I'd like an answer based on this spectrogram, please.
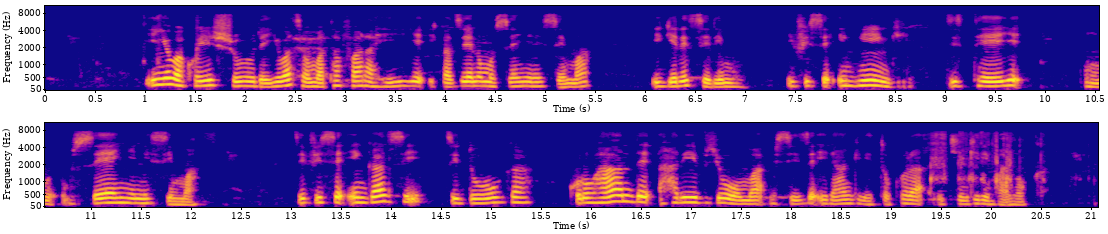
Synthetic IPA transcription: ḭɲuβakʰo̞jeʃuːɾe̞juːβat͡se̞mumatafaɾaɦije̞ʔikazijenumuse̞ɲenisima | iɡe̞ɾe̞t͡seɾimŋe | ifise̞̰ʔiŋ̥hiːŋɡi | z̥itʰe̞ːje̞ | βuse̞ɲinisima̰ | z̥ifise̞ʔiŋɡazi | z̥iduːɡa | kuɾuɦaːnde̞haɾivjuːmaβisize̞̰ʔiɾaːŋɡiɾitukuɾa̰ɾḭkʰiːŋɡiɾimha̰nukʰḁ

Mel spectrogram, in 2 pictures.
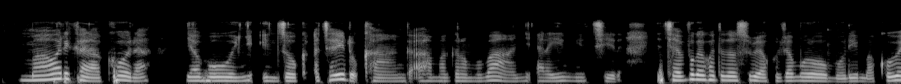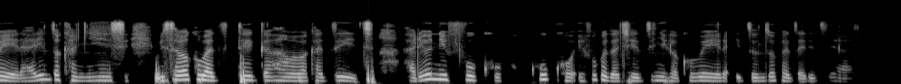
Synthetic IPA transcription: mawaɾikʰaɾakʰo̞ɾa | jaβoːɲe̞ʔinzo̞kḁʔtaɾiɾukʰaːŋɡa̰ʔa̰hamaɡaɾomuβaːɲiʔaɾajimitʰiɾajat͡ʃijavuɡajukoatazosuβiɾakud͡ʒamuɾowomuɾimakuβe̞ːɾahaɾiːnzo̞kʰaɲiːnʃiβisaβakoβazitʰe̞ɡahamaβakaziːt͡ʃḁhaɾiho̞niɱfukʰu | kʰukʰo̞ʔiɱfukuzat͡ʃeːziɲikakʰuβe̞ːɾaʔizo̞nzokazaɾizihaɾi

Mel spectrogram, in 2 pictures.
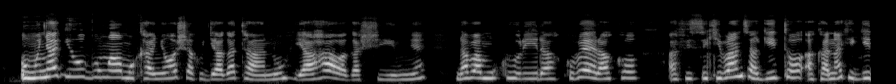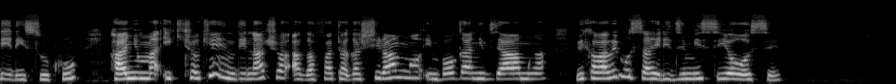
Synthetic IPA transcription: umuɲaɡihuɡumŋwawumukaɲo̞ʃakuɡiɾaɡataːnujaɦawaɡaʃiːmɲe̞ | naβamukʰuɾiɾakuβe̞ːɾako̞ | afisikiβaːnzaɡito̞ʔakanakiɡiɾiɾisukʰuhaɲumaʔit͡ʃo̞kʰiːndinat͡ʃo̞ʔaɡafataɡaʃiɾamŋo̞ʔimbo̞ɡanivjaːmŋa | βikaβaβimusahiɾizimiːsijo̞ːse̞

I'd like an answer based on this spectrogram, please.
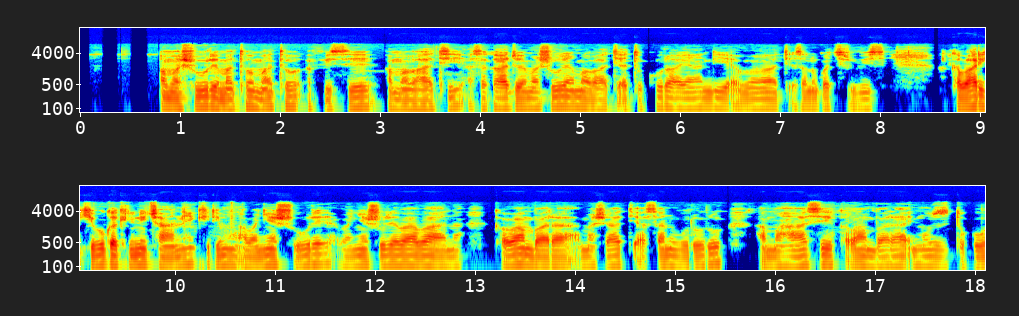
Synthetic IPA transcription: amaʃuːɾe̞matʰo̞matʰo̞afise̞amaβaːtʰiasakahad͡ʒaamaʃuːɾe̞namaβaːtia̰tukʰuɾaːjaːndia̰maβaːtia̰sanuɡwaːsiɾiβisi̥hḁkʰaβahaɾikʰiβuɡakininit͡ʃaːne̞kʰiɾimŋoʔa̰βaɲe̞ʃuːɾe̞a̰βaɲe̞ʃuːɾe̞βaːβaːnakʰaβa̰βaːmbaɾaa̰maʃaːtʰia̰sanuβuɾuɾua̰mahaːsiakʰa̰βaːmbaɾaḭm̥huːnzuzitukuɾa

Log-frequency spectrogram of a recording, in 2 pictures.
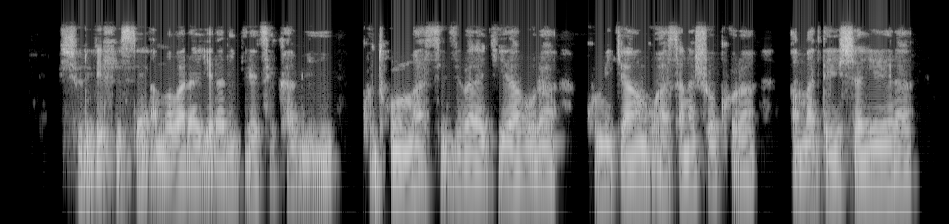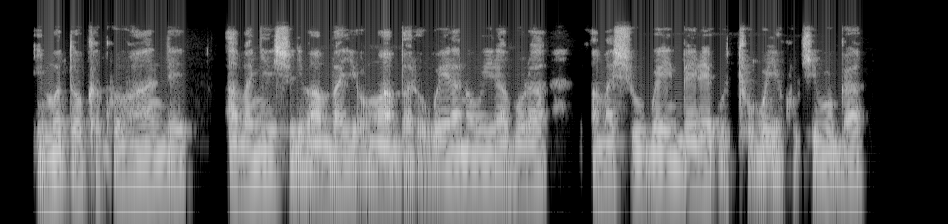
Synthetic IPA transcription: iʃuːɾḭɾifise̞̰ʔa̰maβaɾaje̞̰ɾaɾiɡiɾe̞t͡sekʰaβḭɾḭ | kutwuːmahasiziβaɾaɟiːɾaβṵɾakʰumiɟaːŋɡo̞̰hasanaʃo̞kʰo̞̰ɾaː | madiʃaje̞ɾa | ḭmo̞do̞kʰakʰuɾuhaːnde̞ | aβaɲe̞ʃṵːɾḭβaːmbaje̞̰ṵmŋa̰ːmba̰ɾo̞̰we̞ɾanowiːɾaβuɾaː | maʃuɡwe̞imbe̞ɾe̞ʔutʰuβuje̞̰kukʰiβuɡa

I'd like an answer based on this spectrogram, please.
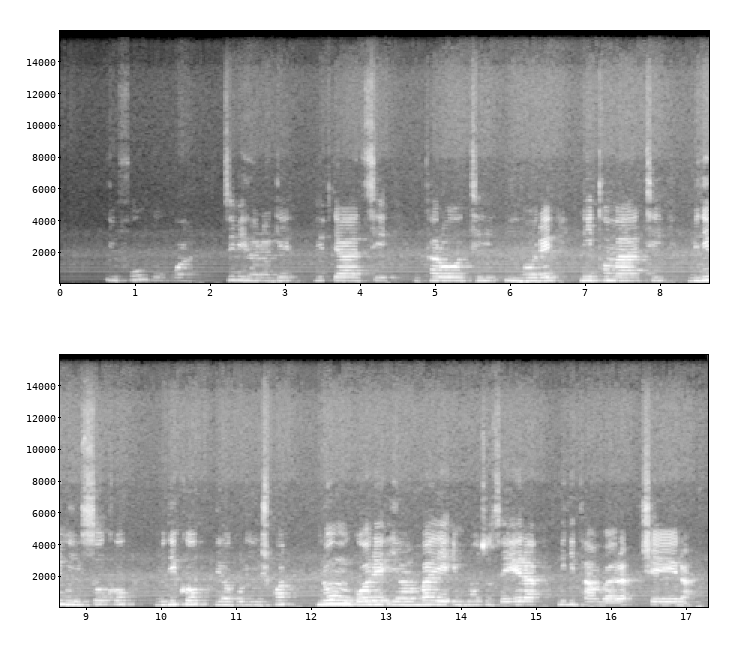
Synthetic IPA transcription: iɱfuːɡuɡwa | z̥iβihaɾaɡe̞βivjaːt͡si | ikʰaɾotʰiːmɦo̞ɾe̞ | nitʰo̞maːtʰi | βiɾimŋiːso̞kʰo̞ | βiɾikʰo̞βiɾaɡuɾiʃkwa | nuwumuɡo̞ɾe̞jaːmbaje̞ʔiɱvuzuze̞ːɾa | niɡitʰaːmbaɾat͡ʃeːɾa

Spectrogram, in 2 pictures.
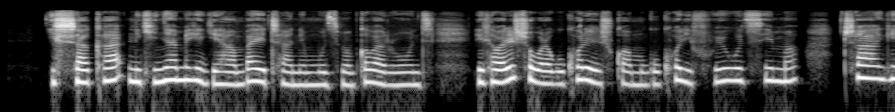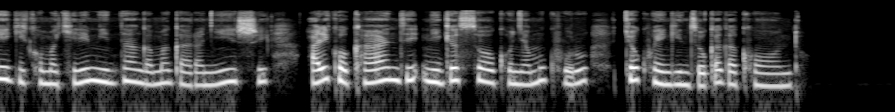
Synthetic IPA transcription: iʃakʰanikʰiɲaːmekiɡiɦaːmbaje̞t͡ʃaːne̞muβuzimab̚ɡaβaɾuːndiɾikaβaɾiʃo̞βo̞ɾaɡukʰo̞ɾe̞ːʃkwamuɡukʰo̞ɾifujuβutʰima | t͡ʃaːŋ̥ɦe̞ɡikʰo̞makʰiɾimŋiːn̥aːŋɡamaɡaɾaɲiːnʃi | aɾikʰo̞kʰaːndiniɾɟo̞so̞ːkʰo̞ɲamukʰuɾuɾɟ̥o̞kwe̞ːŋɡinzoɡaɡakʰo̞ːndo̞

